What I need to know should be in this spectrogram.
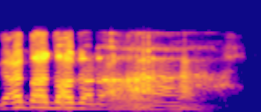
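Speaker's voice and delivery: loud, high bear growl in Russian accent.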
